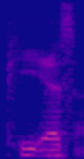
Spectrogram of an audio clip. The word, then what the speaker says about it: Psionics: How do you say Psionics? – Psionics. – Psionics. – Yeah. – Not Psionics.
